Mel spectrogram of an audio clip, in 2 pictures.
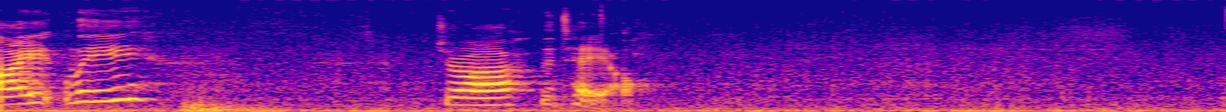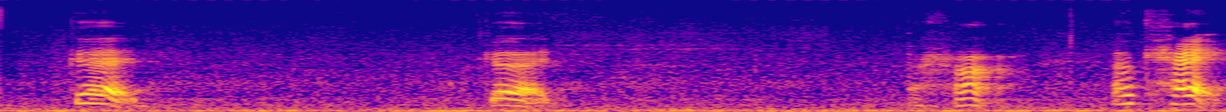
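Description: A woman speaks calmly in short phrases with pauses, close to a microphone.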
